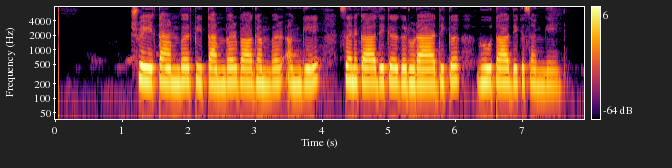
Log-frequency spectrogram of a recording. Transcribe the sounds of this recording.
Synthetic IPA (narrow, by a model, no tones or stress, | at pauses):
ʃweːt̪aːmbɐɾpit̪aːmbəɾbaːɡʱɐmbɐɾɐŋɡeː | sɐnɐkaːd̪ikɡɐɾuɽaːd̪ʱik | bʱuːt̪aːd̪ʱiksɐŋɡeː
